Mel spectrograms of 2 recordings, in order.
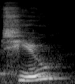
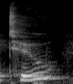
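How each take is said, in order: First: The vowel has a y-like glide added to it. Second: The vowel is plain, without a y-like glide. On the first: This is how people from the DMV area say it. "it's almost like you all put a Y to it" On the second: This is how the speaker's own region says it. "we say two"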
